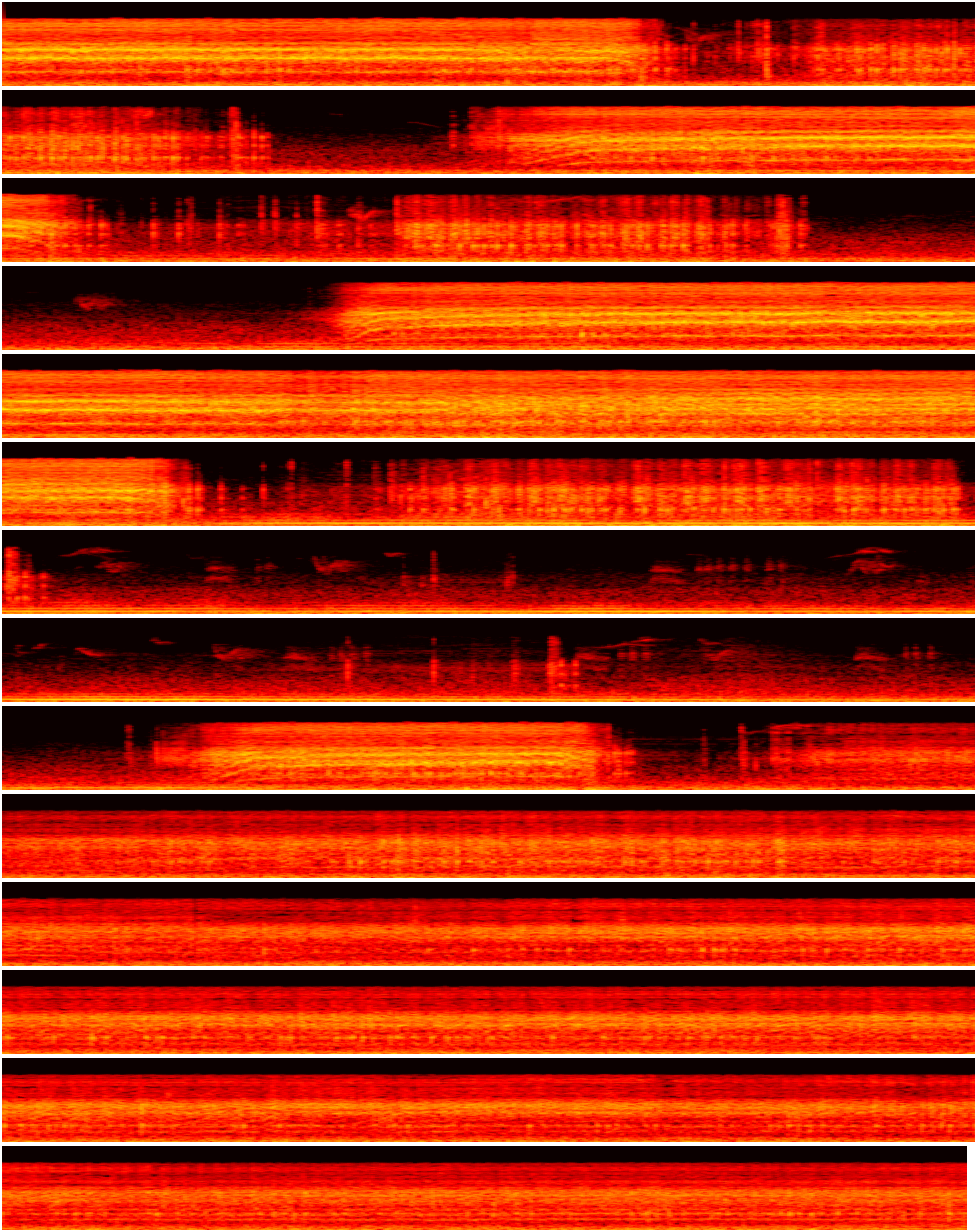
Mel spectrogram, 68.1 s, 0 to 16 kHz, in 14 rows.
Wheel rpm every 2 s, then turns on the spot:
160, 110, 30, 40, 150, 30, 10, 0, 110, 160, 160, 160, 100, 20, 20, 0, 0, 0, 0, 10, 120, 30, 50, 50, 60, 50, 60, 50, 50, 60, 60, 60, 60, 60.
2-6 10-14 26-30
